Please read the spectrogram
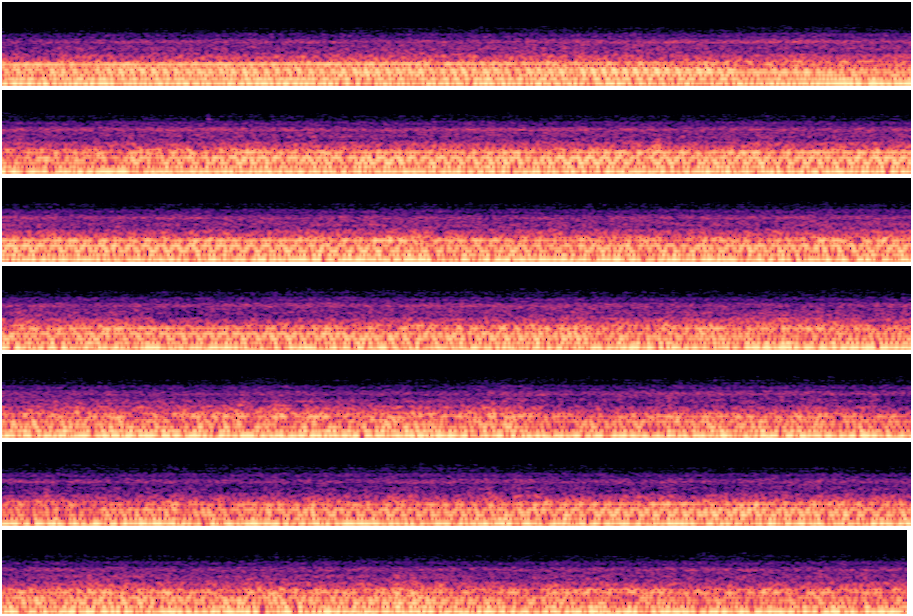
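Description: Car running along a road at a steady pace, with a constant engine hum and tyre and road noise. The engine note shifts about four seconds in.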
